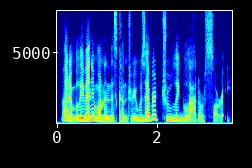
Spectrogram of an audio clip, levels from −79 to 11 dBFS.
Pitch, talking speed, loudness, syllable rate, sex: 200 Hz, 240 wpm, -19 LUFS, 6.9 syllables/s, female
